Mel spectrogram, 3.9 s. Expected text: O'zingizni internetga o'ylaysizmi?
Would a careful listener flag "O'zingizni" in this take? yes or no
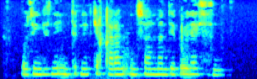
no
